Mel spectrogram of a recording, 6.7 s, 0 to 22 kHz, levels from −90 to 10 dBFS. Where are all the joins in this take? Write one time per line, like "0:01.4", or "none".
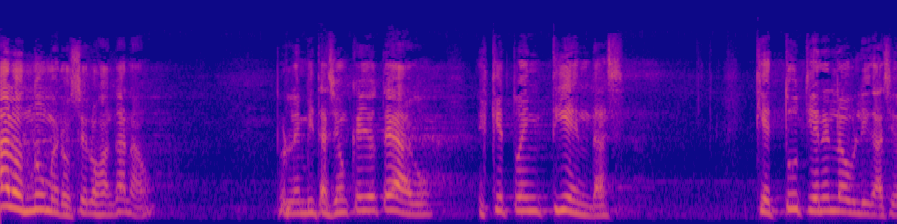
0:02.0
